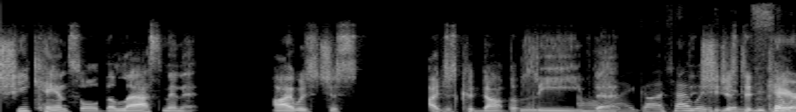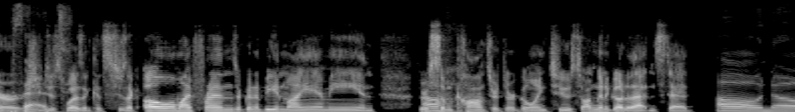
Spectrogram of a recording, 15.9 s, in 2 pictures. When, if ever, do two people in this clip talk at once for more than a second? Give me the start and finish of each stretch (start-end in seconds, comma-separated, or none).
6.8-8.7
